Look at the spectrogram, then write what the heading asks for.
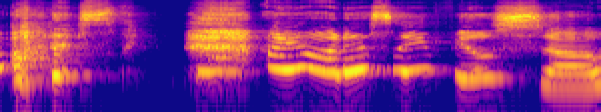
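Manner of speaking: high, slow, teary squeak; choked up. Real, not acted. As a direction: squeeze it out as if about to cry. Overcome at feeling validated by list.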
